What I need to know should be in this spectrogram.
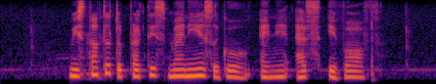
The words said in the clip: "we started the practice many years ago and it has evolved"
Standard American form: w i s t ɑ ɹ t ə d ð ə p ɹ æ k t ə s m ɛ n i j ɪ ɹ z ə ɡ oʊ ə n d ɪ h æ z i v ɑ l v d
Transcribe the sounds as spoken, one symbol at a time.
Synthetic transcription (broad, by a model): w i s t ɑ t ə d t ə p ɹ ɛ k t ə s m ɛ n i j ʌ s ə ɡ oʊ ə n ɪ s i v ɑ l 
